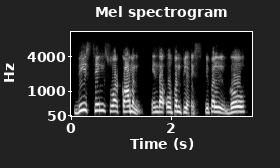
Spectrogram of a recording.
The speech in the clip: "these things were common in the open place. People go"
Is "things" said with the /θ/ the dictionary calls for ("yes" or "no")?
no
